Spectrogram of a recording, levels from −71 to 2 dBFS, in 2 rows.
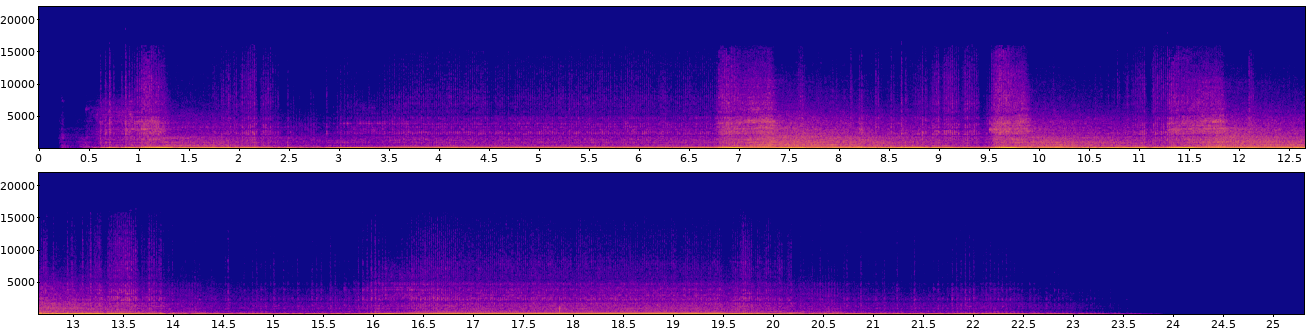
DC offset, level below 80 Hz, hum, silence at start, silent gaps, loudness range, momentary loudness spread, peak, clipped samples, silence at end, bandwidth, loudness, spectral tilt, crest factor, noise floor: under 0.1%; -18 dBFS; none; 0.45 s; none; 12 LU; 14 LU; -2 dBFS; under 0.1%; 1.95 s; 12 kHz; -20 LUFS; -6.5 dB/octave; 16 dB; -52 dBFS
